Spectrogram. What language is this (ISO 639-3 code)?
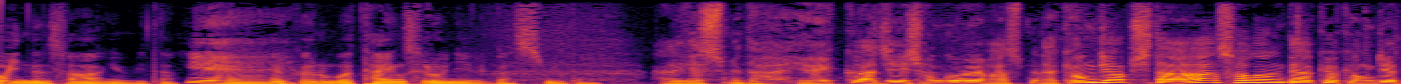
kor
